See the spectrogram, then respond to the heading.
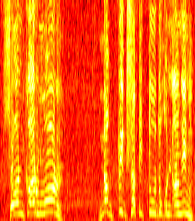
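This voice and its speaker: A woman's voice: very high voice, slow, fairly bright tone, full character voice. A woman playing a worried, exclaiming companion caught in a storm in a Philippine radio drama. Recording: faint storm-like noise.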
